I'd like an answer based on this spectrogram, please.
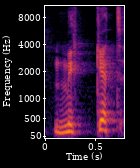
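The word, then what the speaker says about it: mycket: also have t and mikket is it's a word that we don't use that much anymore we use use uh intensifiers or we side note but yeah so mikket turns into mikke a word that is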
